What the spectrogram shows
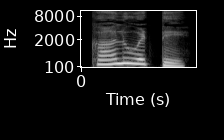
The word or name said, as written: ಖಲ್ವಾಟ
